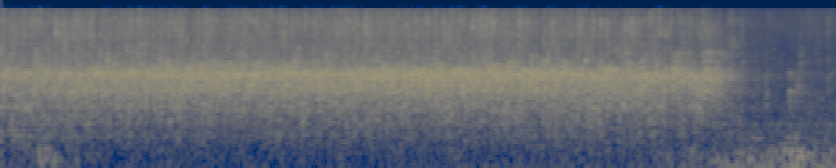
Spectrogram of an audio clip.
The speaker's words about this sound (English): Get another round of applause for the last speech.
